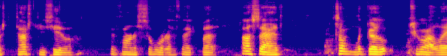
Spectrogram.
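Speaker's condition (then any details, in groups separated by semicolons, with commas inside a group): Ataxia; may slur speech, may sound drunk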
